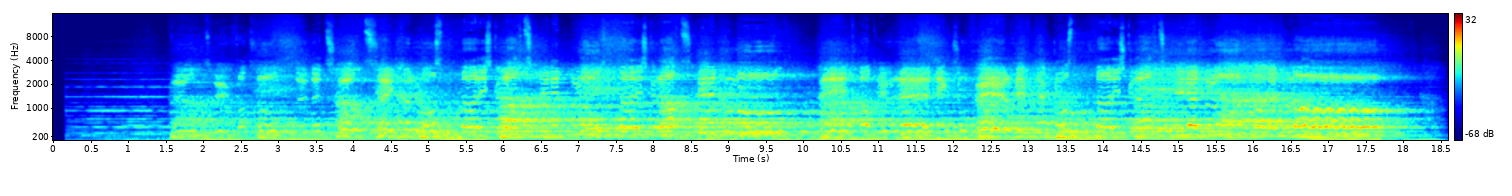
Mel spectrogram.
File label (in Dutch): Daar is de kracht in het bloed, mannenkoor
